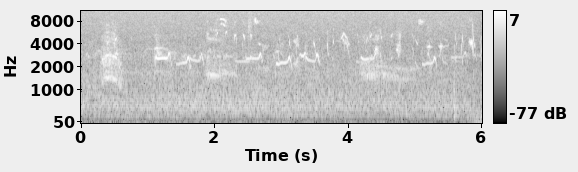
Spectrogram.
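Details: Common linnet calling in autumn on a beach at Pointe de Penvins, Morbihan, France, on 28 September 2022: short twittering, rising and falling notes in loose bursts over steady surf-like background noise, with faint calls of shorebirds.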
